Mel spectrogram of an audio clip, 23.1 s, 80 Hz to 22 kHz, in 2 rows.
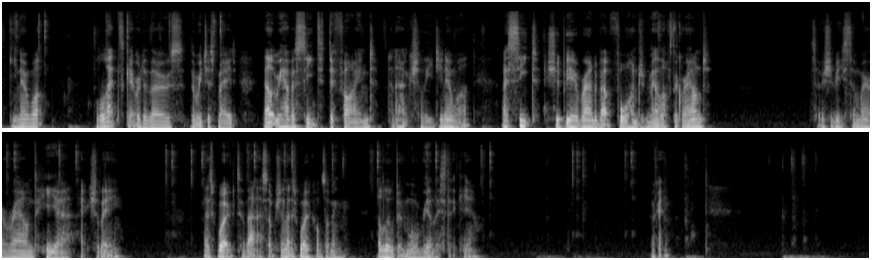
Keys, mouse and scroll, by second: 0.6 scroll down 1, 0.8 shift+middle click, 1.2 click, 1.8 x, 2.6 click, 3.7 scroll up 2, 3.9 shift+middle click, 5.6 scroll up 2, 5.9 shift+middle click, 6.7 Tab, 8.3 click, 9.0 g, 12.2 click, 12.6 g, 13.9 click, 14.2-17.3 typing, 18.5 s, 19.2 g, 20.1 Tab, 20.4 scroll down 2, 20.6 shift+middle click, 21.8 shift+d.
